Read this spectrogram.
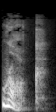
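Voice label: "rock", British English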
